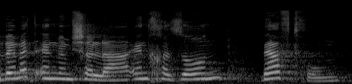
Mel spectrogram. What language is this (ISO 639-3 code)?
heb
